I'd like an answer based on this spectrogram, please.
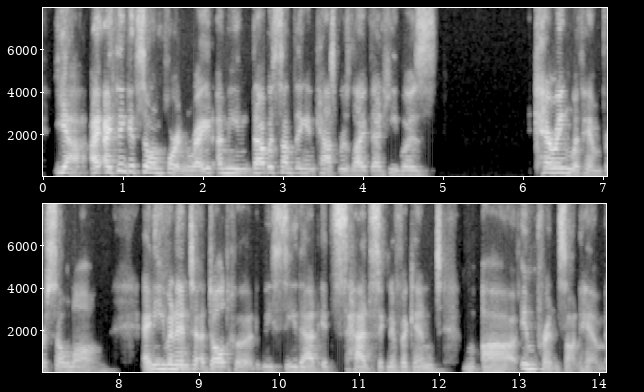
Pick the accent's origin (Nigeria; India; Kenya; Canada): Canada; as a Canadian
